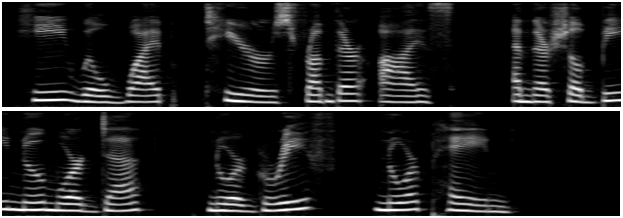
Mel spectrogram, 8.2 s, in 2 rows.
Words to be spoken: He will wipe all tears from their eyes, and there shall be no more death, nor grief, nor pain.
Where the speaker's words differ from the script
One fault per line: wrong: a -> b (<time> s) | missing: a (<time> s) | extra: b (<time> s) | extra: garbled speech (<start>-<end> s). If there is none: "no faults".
missing: all (1.2 s)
